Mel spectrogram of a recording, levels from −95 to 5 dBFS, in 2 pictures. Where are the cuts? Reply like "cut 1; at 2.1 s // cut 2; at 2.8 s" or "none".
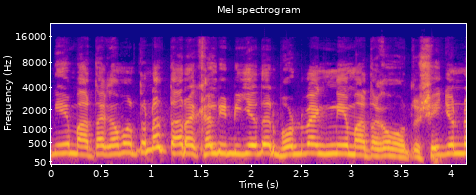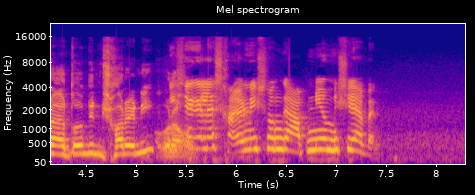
cut 1; at 5.3 s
